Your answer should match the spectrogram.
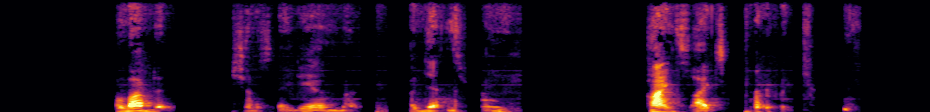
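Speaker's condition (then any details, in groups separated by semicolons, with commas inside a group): Speech impediment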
